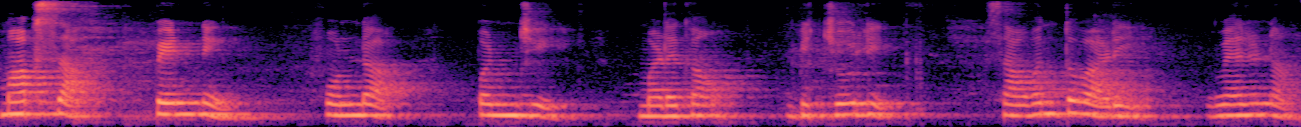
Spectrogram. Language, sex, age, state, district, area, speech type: Goan Konkani, female, 45-60, Goa, Murmgao, rural, spontaneous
